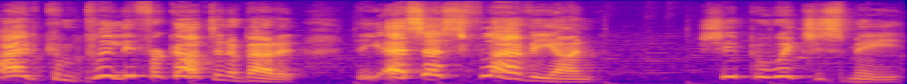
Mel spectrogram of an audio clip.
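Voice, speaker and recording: A man performs a strained, put-on character voice at a moderate pace. Music plays in the background. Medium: game stream. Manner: grandiose, theatrical.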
